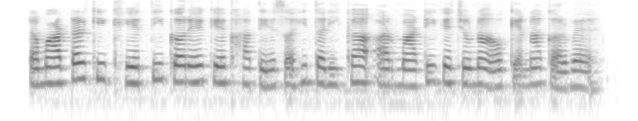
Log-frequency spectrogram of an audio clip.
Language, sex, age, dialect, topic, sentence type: Maithili, female, 36-40, Bajjika, agriculture, question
